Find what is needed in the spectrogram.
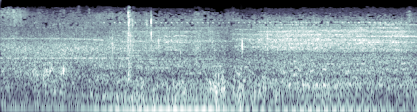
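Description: Distant diesel freight train running: a low engine drone that grows louder about a second and a half in and then holds, with a couple of faint clicks.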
